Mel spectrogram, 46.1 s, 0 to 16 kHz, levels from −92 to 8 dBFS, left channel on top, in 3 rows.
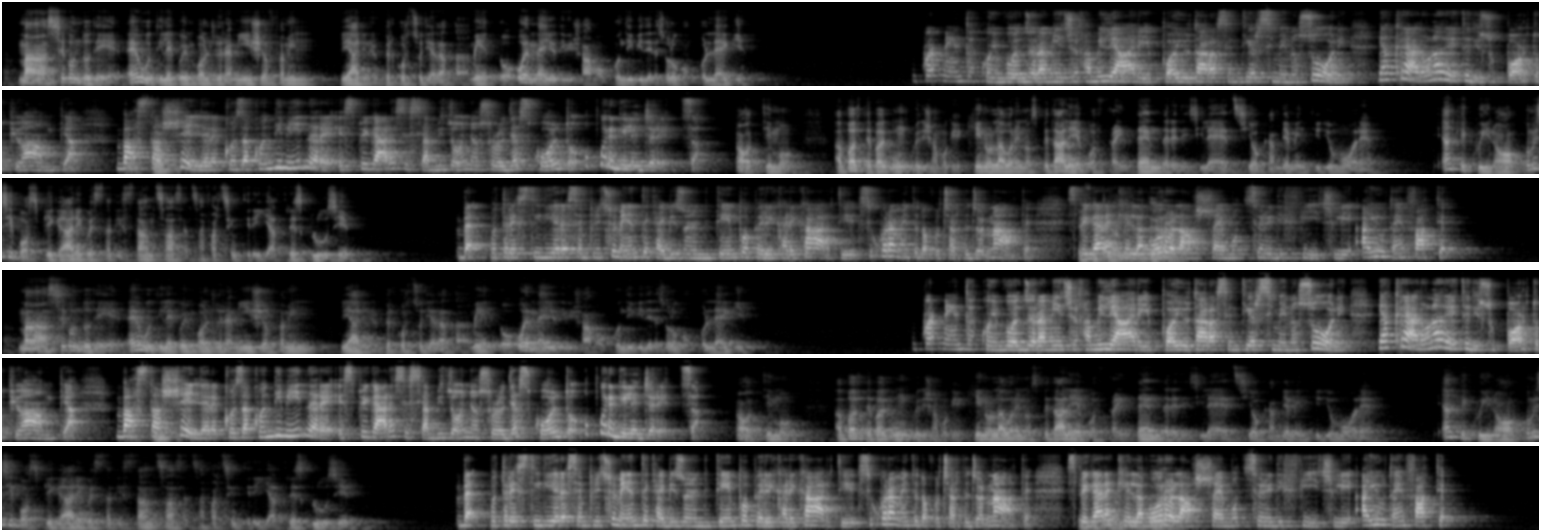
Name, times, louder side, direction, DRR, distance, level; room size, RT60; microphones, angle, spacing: voice 1, 0.2-3.1 3.4-7.4 16.9-17.0 22.7-23.3 23.7-29.1 29.8-32.5 32.8-34.2 41.5-42.4, left 3 dB, 50° left, 8 dB, 0.8 m, -35 dB
voice 2, 9.2-22.4 35.3-45.2, right 4 dB, 70° right, 10 dB, 0.7 m, -24 dB
8.4 x 5.8 x 5.3 m, 0.69 s
head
